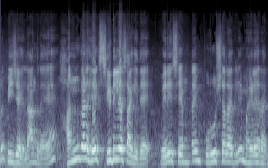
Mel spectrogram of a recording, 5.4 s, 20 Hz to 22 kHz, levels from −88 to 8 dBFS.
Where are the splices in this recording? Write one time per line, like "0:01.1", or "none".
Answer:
0:01.2
0:03.1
